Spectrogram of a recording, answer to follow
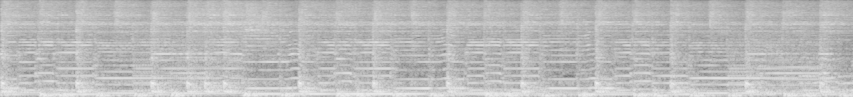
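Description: Live rock band playing an instrumental passage: an electric guitar solo with long held notes over bass and drum kit, with a steady drum beat.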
